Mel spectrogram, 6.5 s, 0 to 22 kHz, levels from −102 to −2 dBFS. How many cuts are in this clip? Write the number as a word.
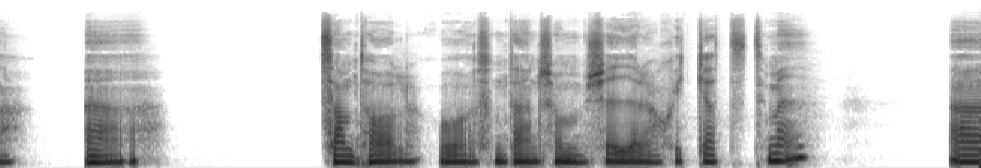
zero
